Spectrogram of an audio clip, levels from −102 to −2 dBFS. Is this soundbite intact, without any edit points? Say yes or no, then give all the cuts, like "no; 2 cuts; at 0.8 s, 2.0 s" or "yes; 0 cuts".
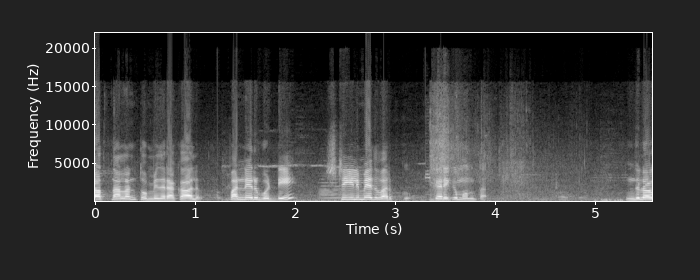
no; 2 cuts; at 1.2 s, 3.2 s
